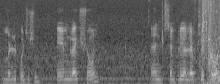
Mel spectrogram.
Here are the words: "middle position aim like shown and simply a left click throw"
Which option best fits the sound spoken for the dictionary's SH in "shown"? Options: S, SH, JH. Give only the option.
SH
